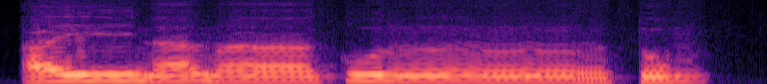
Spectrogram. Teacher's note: Nun kosong bertemu dengan ta, ikhfa hakiki, dengungkan dua harakat.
